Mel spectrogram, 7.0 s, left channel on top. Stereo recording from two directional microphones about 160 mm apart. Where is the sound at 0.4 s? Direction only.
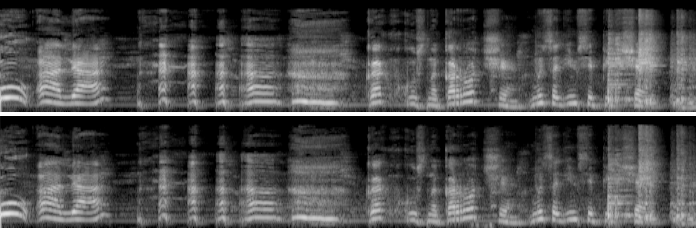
15° left (ahead or behind).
